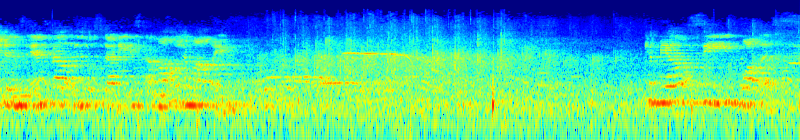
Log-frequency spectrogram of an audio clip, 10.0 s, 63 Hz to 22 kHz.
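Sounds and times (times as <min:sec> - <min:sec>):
audience applauding: 0:03.3 - 0:07.9.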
